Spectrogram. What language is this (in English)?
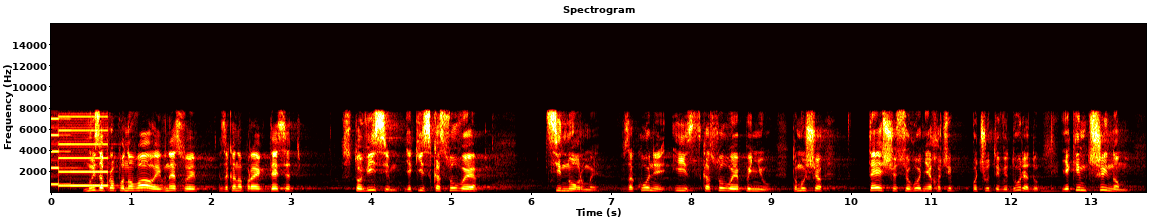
Ukrainian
